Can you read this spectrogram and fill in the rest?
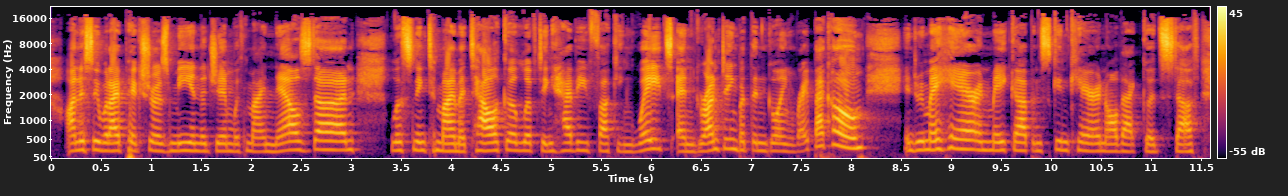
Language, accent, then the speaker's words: English; New Jersey, United States; also born or lived in Maryland; I am from Central Jersey, born and raised here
